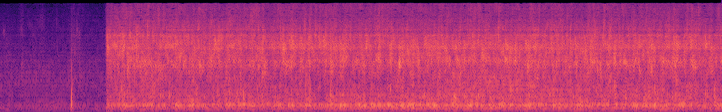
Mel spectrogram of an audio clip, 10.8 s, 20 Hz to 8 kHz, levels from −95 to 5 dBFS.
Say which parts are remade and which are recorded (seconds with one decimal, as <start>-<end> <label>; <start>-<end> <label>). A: 0.0-10.8 remade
